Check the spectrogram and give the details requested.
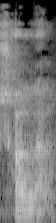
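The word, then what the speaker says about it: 설날: আপনারা এটা উচ্চারণ করবেন সল্লাল, কারণ রিউলের পরে যদি নিউন থাকে তখন নিউনের উচ্চারণও লয়ের মতো হয়।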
